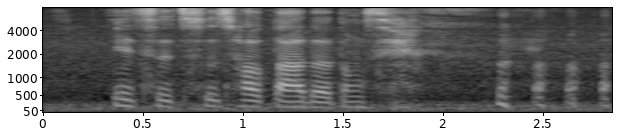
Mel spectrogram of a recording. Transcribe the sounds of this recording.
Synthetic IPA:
it͡sʰɹ̩ʈ͡ʂʰɻ̩t͡sʰɑʊt̪ad̪ət̪ʊŋɕi

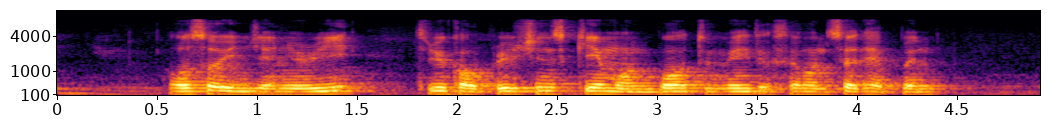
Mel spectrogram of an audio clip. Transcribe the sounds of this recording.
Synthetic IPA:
ɔlsoĩnd͡ʒɛ̃njuəɹit̪ʰɹikɔpəɹeʃə̃nskẽmɔ̃nbɔd̚tʰːumek̚dəsɛkɔ̃nsɛt̚hɛpə̃n

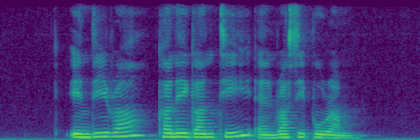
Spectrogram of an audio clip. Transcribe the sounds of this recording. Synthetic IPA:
ʔĩndiɹakʰaneɡãntʰiɛ̃nɹasipuɹãm

